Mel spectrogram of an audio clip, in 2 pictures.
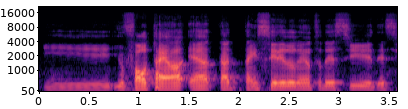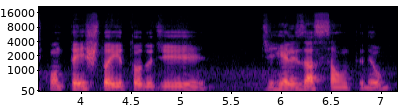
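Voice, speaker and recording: A filmmaker from Rio de Janeiro with a Carioca accent, talking about his work in casual, energetic slang. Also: medium pitch, moderate pace. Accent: Carioca Brazilian Portuguese. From Rio de Janeiro, Brazil. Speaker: filmmaker guest.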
